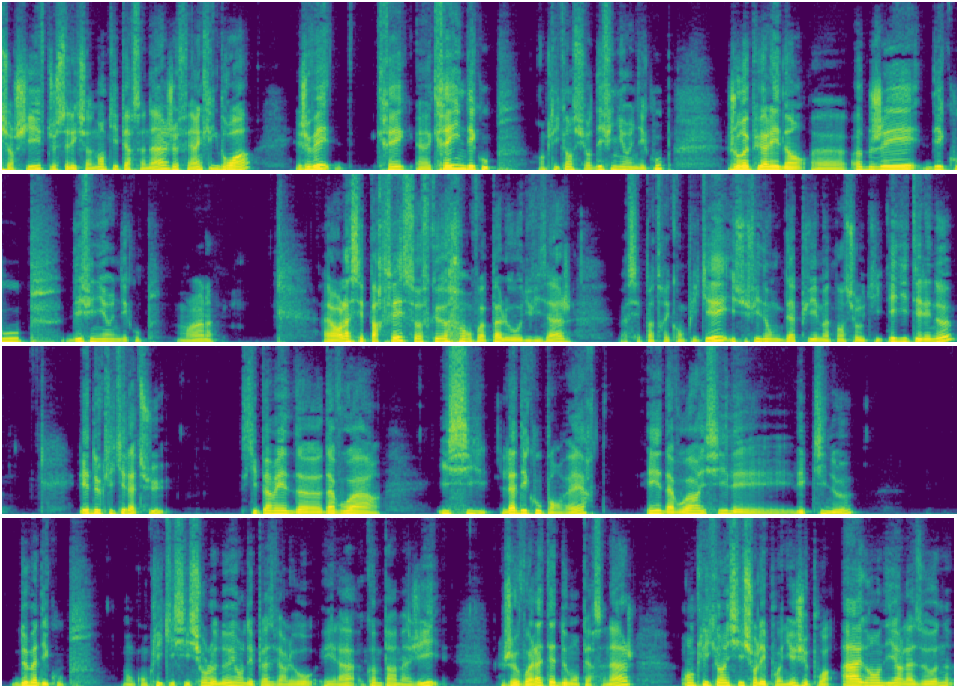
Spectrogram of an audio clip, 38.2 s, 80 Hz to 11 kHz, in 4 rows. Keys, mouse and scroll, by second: 0.6 shift+click, 2.0 shift+right click, 7.5 click, 8.0 click, 10.8 click, 11.7 click, 18.4 click, 21.1 click, 28.3 click, 30.7-32.4 drag, 35.2-36.8 drag, 38.0-38.1 drag.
